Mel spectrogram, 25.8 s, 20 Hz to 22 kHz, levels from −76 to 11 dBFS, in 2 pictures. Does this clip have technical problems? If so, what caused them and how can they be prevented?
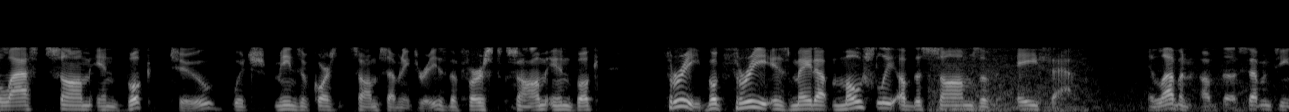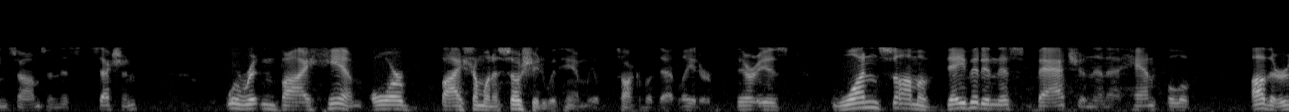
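Yes. Three kinds of noise suppressor fault are audible in this speech clip.

Noise suppressor artifacts run through the whole clip. The suppressor cuts the bands it treats as steady noise by about 21 dB, frame by frame. The background drops away in the gaps and comes back under the speech. Gentler suppression settings, or a lower noise level at the microphone, would prevent this.

The noise suppressor catching up is heard from 9.26 to 10.89 s. The room noise jumps by about 13 dB at around 9.5 s. The suppressor's noise estimate lags behind this rise. The louder noise leaks through at first with only about 14 dB of reduction. It then sinks over roughly 1.6 s as the estimate adapts. A faster-adapting noise estimate, or keeping sudden noise sources away from the microphone, would prevent this.

Speech is cut by the noise suppressor at 12.97 to 13.59 s, 13.88 to 14.25 s, 18.3 to 18.84 s, 19.06 to 19.5 s, 22.18 to 22.38 s and 23.67 to 24.25 s. 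The suppressor mistakes parts of the speech for noise. It turns them down by about 9 to 15 dB, over about 0.1 to 0.3 s each time. Those sounds come across swallowed or faint. Less aggressive suppression, or a better speech-to-noise ratio at the microphone, would prevent this.

The narrow band with nothing above 4 kHz comes from the G.711 call path, not from these faults.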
